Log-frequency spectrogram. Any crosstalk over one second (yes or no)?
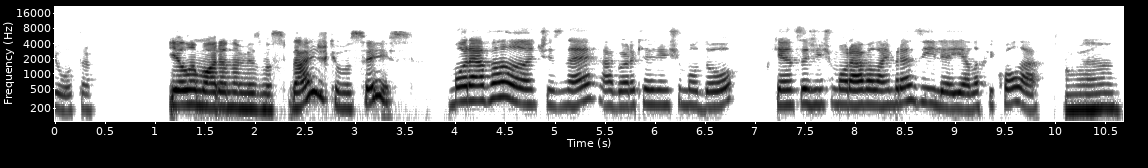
no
